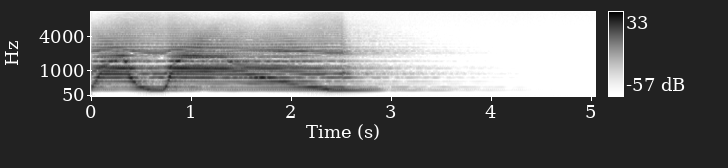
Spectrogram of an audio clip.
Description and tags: FunkySynth Talkwha-play-wheel wow 095bpm
A Funky lead-synth produced with the new on-board talkwha effect, something between talkbox and whawha. Was played with the modulation wheel to produce the voice-like double "wow".
1 bar, 095 bpm
The sound is part of pack containing the most funky patches stored during a sessions with the new virtual synthesizer FM8 from Native Instruments.
funk, funky, gate, lead, loop, rhythym, sequence, synth, synthesizer, talkbox, wha, wha-wha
